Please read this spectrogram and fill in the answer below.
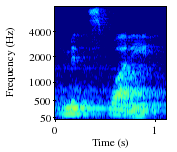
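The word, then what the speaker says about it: Mtsvadi: Maybe you just actually tell me how to fucking pronounce it. Hold on. Ready now. Alright, so this is Mitswadi.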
